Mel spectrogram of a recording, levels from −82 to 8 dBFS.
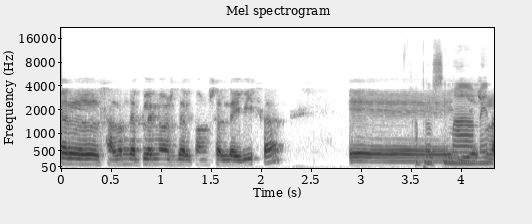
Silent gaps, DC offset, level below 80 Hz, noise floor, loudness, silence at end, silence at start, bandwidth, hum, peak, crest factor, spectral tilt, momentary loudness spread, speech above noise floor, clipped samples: none; under 0.1%; -60 dBFS; -55 dBFS; -20 LUFS; 0 s; 0 s; 10.5 kHz; none; -4 dBFS; 14 dB; -5.5 dB/octave; 6 LU; 36 dB; under 0.1%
